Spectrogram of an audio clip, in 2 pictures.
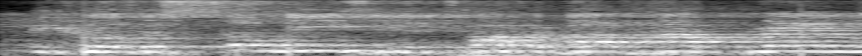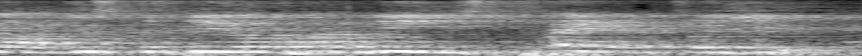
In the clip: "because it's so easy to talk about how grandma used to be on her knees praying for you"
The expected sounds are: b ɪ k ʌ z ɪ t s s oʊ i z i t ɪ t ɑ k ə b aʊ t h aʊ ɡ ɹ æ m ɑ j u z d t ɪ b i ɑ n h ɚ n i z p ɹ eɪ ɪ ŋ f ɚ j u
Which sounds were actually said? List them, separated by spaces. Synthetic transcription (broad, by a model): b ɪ k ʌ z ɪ t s s oʊ i z i t ɪ t ɑ k ə b aʊ t h aʊ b ɹ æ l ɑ j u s t ɪ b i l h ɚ n i z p l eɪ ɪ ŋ f ɚ j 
